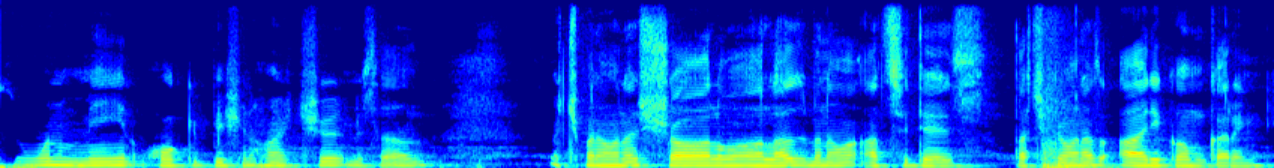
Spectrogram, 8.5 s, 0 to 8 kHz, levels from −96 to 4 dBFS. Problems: none marked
